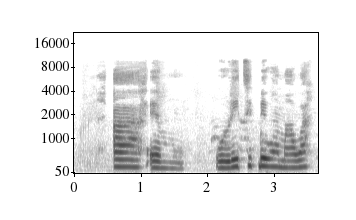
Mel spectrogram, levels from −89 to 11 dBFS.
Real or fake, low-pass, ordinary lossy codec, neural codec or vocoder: real; 9.9 kHz; Opus, 64 kbps; none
